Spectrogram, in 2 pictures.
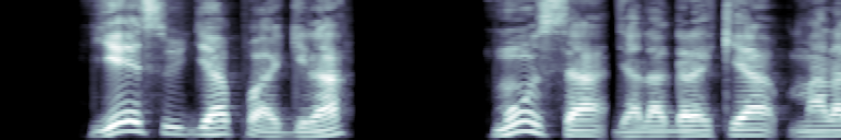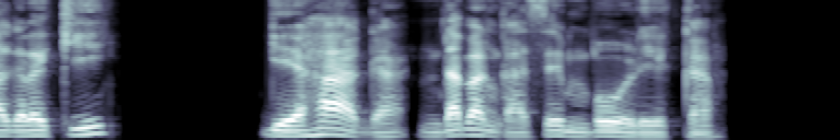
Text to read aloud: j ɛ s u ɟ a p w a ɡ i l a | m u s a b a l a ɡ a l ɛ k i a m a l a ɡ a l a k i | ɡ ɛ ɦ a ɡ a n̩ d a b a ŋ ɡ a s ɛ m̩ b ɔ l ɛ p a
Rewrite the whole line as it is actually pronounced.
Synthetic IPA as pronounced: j ɛ s u ɟ a p w a ɡ i l a | m u s a ɟ a l a ɡ a l a k i a m a l a ɡ a l a k i | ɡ ɛ ɦ a ɡ a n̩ d a b a ŋ ɡ a s ɛ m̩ b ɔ l ɛ k a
